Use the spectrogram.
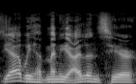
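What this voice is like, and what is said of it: Bad put-on Indonesian accent. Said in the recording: “That's a fucking terrible accent. ... It's definitely not Southeast Asian or Indonesian.”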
